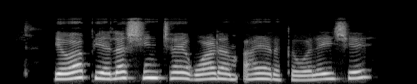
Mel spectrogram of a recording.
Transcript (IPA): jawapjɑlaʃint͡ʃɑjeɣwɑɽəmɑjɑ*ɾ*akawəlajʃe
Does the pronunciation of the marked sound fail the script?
no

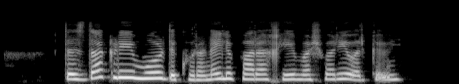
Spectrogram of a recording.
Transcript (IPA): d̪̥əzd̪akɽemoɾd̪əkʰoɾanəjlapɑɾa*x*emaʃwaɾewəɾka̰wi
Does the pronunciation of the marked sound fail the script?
no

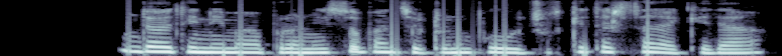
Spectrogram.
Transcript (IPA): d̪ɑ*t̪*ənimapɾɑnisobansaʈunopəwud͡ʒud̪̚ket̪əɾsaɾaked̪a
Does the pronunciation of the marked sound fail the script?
yes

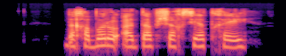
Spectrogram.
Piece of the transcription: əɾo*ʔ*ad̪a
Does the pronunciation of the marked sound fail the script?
no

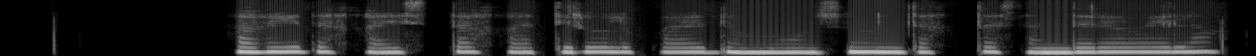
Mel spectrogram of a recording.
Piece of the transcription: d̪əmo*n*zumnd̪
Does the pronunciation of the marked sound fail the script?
yes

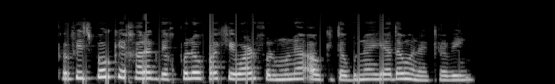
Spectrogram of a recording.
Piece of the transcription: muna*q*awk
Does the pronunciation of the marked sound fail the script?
yes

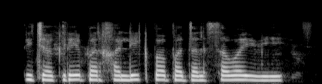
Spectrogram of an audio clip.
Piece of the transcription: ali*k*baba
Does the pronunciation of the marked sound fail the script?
no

